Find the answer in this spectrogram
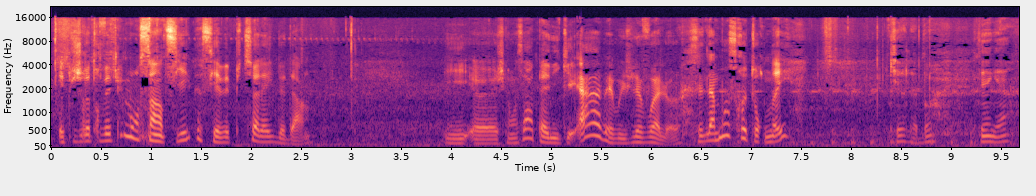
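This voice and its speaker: A woman's voice: low voice, a little mellow, a little hiss or hum. A woman with a Québécois accent, chatting casually to viewers while hunting rocks outdoors with a handheld phone. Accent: Québécois French. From Quebec. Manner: chatty and rambling, talks to viewers. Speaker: rock-hunting vlogger. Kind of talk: casual outdoor vlog narration. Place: outdoors on a mountain. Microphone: handheld phone camera.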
